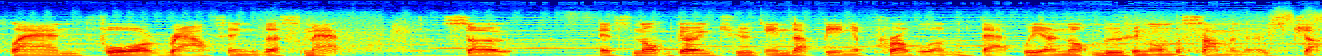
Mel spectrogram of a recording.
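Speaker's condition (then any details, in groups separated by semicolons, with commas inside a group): No condition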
